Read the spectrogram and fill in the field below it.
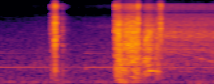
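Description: A car engine turns over briefly under the starter, a short whirring crank after a small click, then stops. It is loud and close, in a garage during an OBS hydro boost swap.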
